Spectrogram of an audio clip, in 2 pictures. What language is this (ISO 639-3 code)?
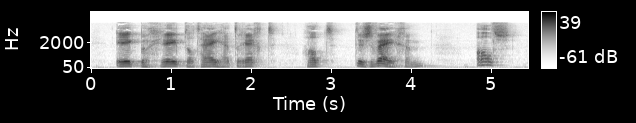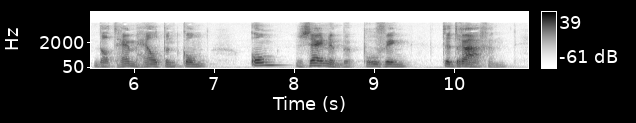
nld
